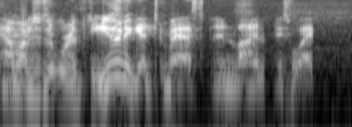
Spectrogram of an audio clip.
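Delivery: put-on aged, old dwarf character voice. Voicing an old dwarven man haggling over a fare: old dwarven man voice. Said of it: "he scratches his beard and he says".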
